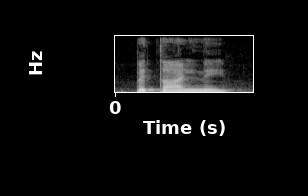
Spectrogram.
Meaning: interrogative
- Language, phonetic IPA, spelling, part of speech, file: Ukrainian, [peˈtalʲnei̯], питальний, adjective, Uk-питальний.ogg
